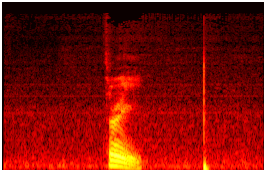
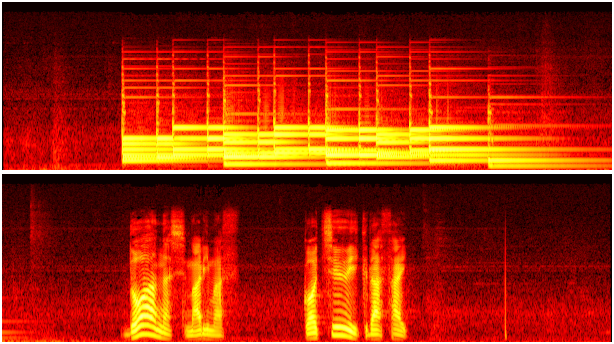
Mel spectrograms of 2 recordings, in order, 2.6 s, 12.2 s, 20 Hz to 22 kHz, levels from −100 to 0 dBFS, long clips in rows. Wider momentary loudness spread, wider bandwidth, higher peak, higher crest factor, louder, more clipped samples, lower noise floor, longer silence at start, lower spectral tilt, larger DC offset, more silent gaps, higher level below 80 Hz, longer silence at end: about the same, 12 LU vs 13 LU; about the same, 9.6 kHz vs 9 kHz; second, -10 dBFS vs 0 dBFS; about the same, 20 dB vs 18 dB; second, -26 LUFS vs -16 LUFS; neither; about the same, -57 dBFS vs -60 dBFS; second, 1.05 s vs 1.2 s; first, -9 dB/octave vs -6.5 dB/octave; neither; neither; first, -42 dBFS vs -62 dBFS; second, 0.55 s vs 2.05 s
